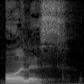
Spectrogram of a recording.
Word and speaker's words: honest: Diferente, por exemplo, de honest, honest man, an honest man, porque tem som de O, o H não é pronunciado, beleza?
